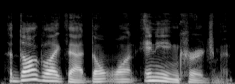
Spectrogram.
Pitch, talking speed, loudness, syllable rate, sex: 135 Hz, 205 wpm, -16 LUFS, 6.0 syllables/s, male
